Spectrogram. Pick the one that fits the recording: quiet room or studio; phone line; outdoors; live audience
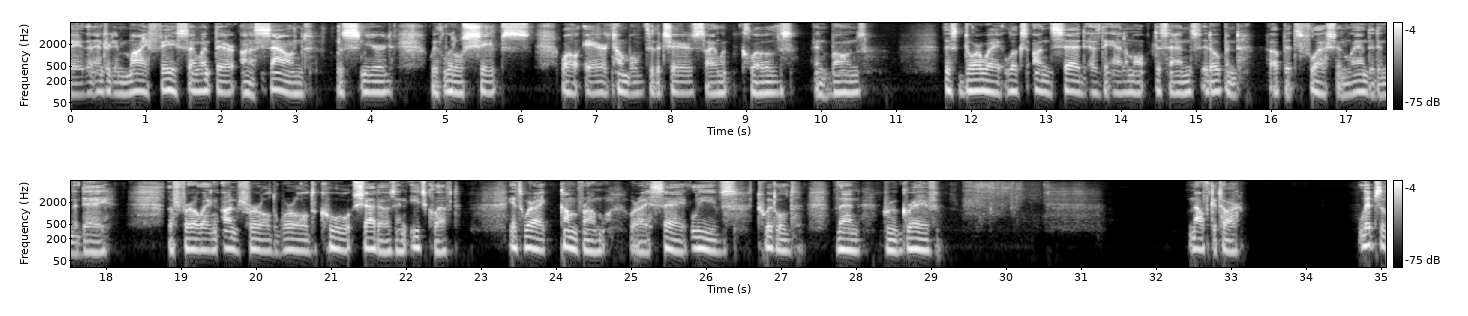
quiet room or studio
